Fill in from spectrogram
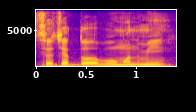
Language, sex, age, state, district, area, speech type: Santali, male, 30-45, West Bengal, Paschim Bardhaman, rural, spontaneous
